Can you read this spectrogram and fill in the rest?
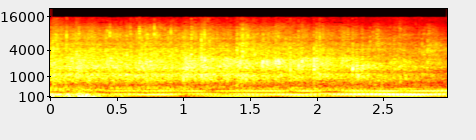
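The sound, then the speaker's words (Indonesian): A crowd claps steadily for about three seconds in applause for the people guarding everyone, a dense, even patter of many hands at a moderate volume, with a low steady hum underneath and no voices. “Kasih tepuk tangan dong buat yang menjaga kita semua.”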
